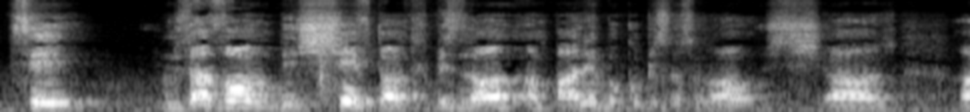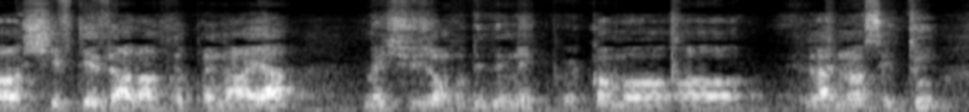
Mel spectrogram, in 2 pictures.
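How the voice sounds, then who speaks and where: A man's voice: medium pitch, normal speed, darkish tone, slight background noise. A man from Congo, an instructor giving an earnest, encouraging community talk in an interview. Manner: earnest, encouraging, often asks "vous voyez?".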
